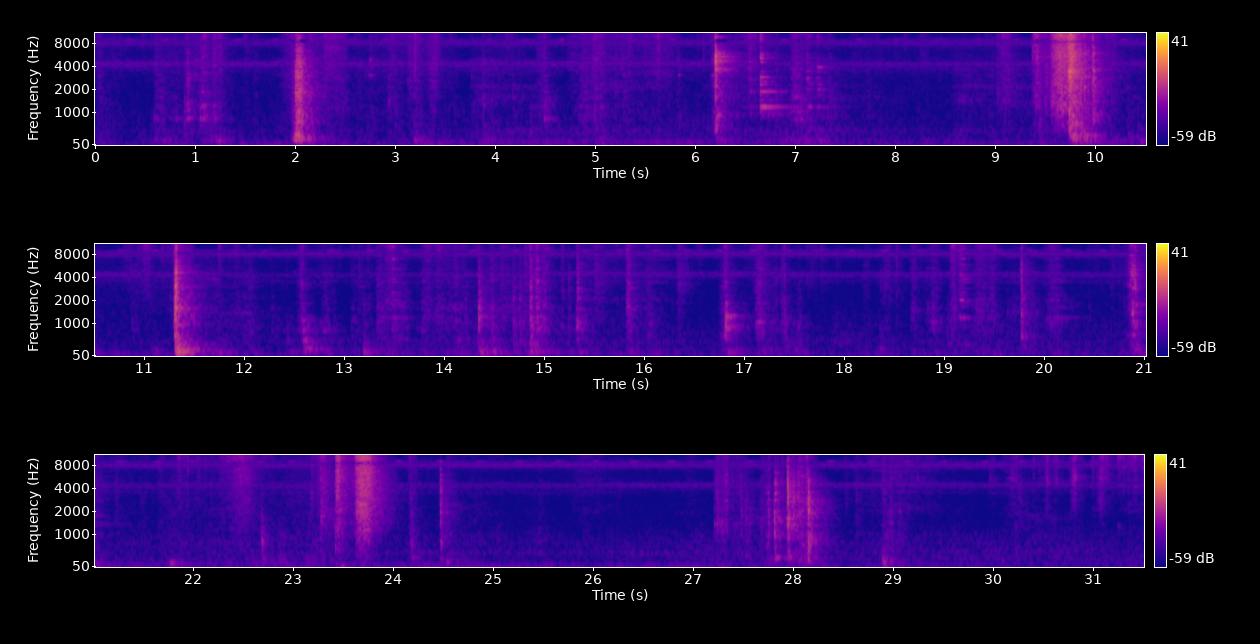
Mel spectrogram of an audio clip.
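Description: Scattered metallic clinks, knocks and short scrapes of hand tools and parts handled in a tractor's engine bay while a new belt is fitted to the alternator pulley, with quiet gaps between them.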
